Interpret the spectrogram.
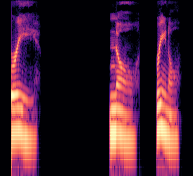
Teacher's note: Stress the re syllable and keep null light.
